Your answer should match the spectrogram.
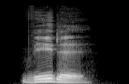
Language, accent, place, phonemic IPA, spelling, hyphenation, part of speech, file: German, Germany, Berlin, /ˈveːdl̩/, Wedel, We‧del, noun / proper noun, De-Wedel.ogg
- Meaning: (noun) 1. whisk 2. duster 3. frond; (proper noun) a municipality of Schleswig-Holstein, Germany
